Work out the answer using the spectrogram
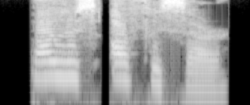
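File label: "police officer", British English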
